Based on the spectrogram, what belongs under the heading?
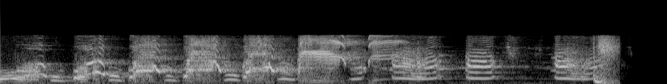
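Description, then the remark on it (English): A loud, comedic sound effect of rapid cartoon punches and whacks, about eight hits in quick rhythm, mixed with wailing, bray-like cries, ending abruptly after a final thump. “This deserves the first Super Donkey Punch of the year.”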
